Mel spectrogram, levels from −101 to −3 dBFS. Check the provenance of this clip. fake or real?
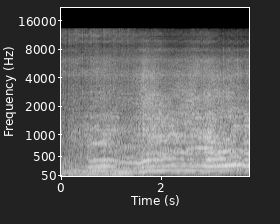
fake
